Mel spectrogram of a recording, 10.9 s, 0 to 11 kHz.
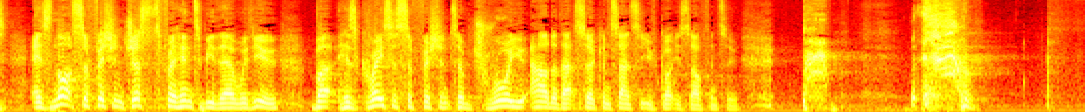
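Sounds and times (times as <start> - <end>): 
speech: 0.3 - 8.4, 9.1 - 9.9
whooping-cough coughing with raspy whooping breath: 8.0 - 10.0.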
